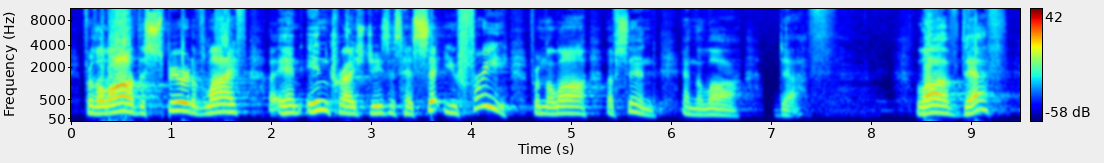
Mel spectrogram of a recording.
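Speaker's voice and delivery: loud, ringing sermon cadence; preaching at full force. Acted. Preacher rousing the church, loud and ringing. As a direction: preach it out to the congregation.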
